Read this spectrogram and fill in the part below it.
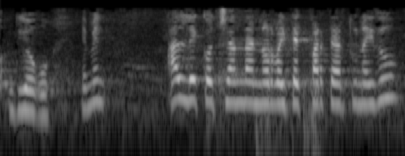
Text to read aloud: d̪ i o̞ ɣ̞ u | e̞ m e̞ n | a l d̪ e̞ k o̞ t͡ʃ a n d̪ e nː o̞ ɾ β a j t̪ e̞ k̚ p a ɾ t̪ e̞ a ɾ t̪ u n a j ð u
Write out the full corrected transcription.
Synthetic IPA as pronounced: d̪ i o̞ ɣ̞ u | e̞ m e̞ n | a l d̪ e̞ k o̞ t͡ʃ a n d̪ a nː o̞ ɾ β a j t̪ e̞ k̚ p a ɾ t̪ e̞ a ɾ t̪ u n a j ð u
